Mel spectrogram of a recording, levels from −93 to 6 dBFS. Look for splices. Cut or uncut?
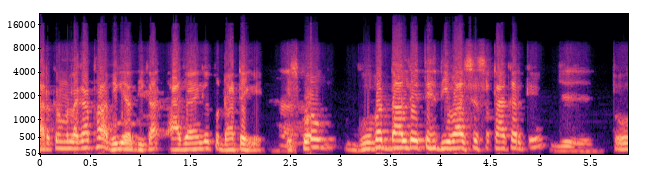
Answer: cut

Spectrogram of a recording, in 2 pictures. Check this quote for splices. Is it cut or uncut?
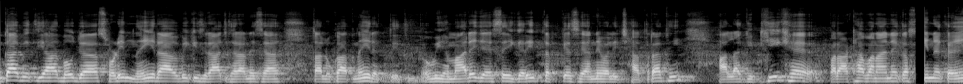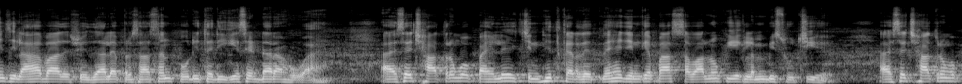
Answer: cut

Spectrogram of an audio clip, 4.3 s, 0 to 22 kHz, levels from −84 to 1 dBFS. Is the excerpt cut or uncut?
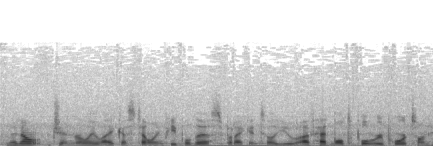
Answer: cut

